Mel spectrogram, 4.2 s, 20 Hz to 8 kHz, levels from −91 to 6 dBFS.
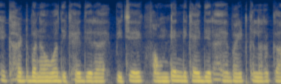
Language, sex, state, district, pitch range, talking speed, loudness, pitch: Hindi, male, Bihar, Kishanganj, 140-145 Hz, 270 wpm, -14 LUFS, 140 Hz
